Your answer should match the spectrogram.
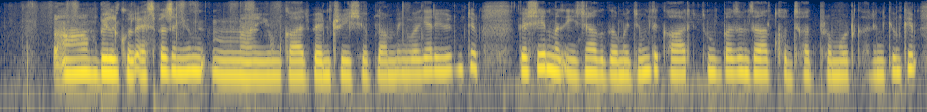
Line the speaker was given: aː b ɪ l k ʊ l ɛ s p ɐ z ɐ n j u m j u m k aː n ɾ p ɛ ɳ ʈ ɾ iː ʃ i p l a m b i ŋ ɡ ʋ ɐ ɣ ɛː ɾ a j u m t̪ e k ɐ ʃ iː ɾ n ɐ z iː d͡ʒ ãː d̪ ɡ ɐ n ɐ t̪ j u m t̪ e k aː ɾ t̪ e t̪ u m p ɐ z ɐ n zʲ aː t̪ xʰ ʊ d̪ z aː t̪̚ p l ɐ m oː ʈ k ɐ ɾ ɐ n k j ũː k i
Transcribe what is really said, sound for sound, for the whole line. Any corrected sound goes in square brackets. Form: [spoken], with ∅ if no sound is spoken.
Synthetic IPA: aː b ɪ l k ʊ l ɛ s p ɐ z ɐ n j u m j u m k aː [∅] ɾ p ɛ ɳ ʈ ɾ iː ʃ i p l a m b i ŋ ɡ ʋ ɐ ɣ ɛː ɾ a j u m t̪ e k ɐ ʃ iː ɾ [m] ɐ z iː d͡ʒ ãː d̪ ɡ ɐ [m] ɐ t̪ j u m t̪ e k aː ɾ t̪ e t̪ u m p ɐ z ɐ n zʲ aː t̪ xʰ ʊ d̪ z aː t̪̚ p [ɾ] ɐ m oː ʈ k ɐ ɾ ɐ n k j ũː k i

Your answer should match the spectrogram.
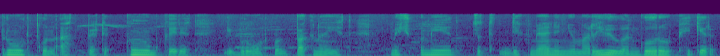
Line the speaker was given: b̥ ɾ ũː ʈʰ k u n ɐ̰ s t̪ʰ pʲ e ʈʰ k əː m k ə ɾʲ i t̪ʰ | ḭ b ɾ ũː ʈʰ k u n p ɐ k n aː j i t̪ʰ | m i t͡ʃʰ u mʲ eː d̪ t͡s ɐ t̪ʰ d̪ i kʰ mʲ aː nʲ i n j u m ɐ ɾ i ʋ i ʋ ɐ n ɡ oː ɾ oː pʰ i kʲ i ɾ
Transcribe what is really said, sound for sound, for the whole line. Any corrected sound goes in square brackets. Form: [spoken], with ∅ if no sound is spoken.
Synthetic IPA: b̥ ɾ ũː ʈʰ k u n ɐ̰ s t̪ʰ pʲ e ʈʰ k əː m k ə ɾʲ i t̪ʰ | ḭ b ɾ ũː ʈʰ k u n p ɐ k n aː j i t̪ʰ | m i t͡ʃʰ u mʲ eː d̪ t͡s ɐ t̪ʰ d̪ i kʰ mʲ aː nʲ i n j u m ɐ ɾ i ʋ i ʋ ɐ n ɡ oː ɾ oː pʰ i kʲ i ɾ

